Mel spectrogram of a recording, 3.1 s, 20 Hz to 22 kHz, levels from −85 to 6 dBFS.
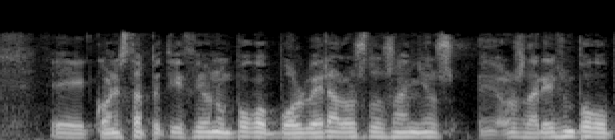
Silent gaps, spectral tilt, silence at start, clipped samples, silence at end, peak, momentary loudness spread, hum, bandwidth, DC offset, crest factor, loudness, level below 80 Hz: none; -6.5 dB/octave; 0 s; under 0.1%; 0 s; -2 dBFS; 8 LU; none; 8.8 kHz; under 0.1%; 16 dB; -20 LUFS; -50 dBFS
